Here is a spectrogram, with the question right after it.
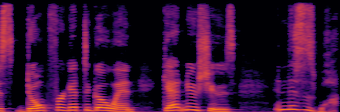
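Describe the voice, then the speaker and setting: Animated in tone, a woman speaks at a moderate pace with very wide pitch swings in a very clean recording with a silent background. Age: 20s. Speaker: podcast host, runner. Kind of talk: casual solo chat.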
